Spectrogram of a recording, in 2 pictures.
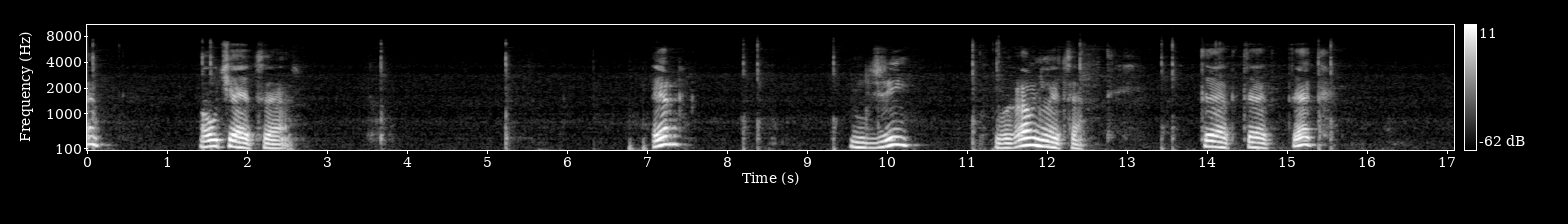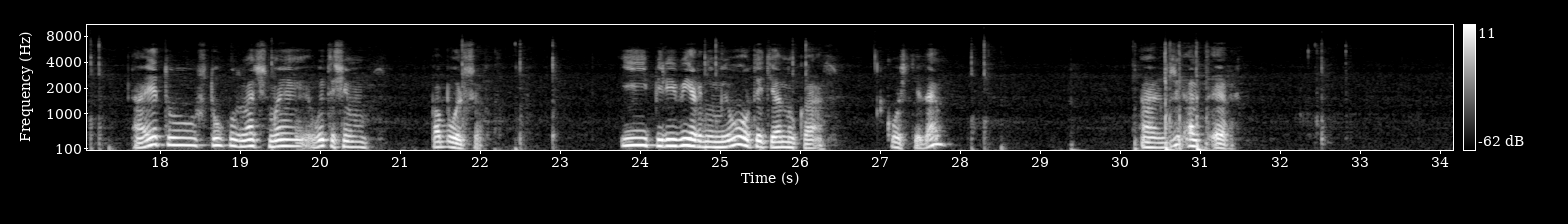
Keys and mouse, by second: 1.4 click, 3.8-5.5 middle drag, 6.9 r, 9.5-12.7 drag, 15.5 shift+click, 17.2 shift+click, 19.5-22.2 drag, 22.8 click, 22.8 middle click, 22.8 right click, 24.9 click, 26.1 shift+click, 28.2 shift+right click, 30.7 alt+g, 31.2 alt+r, 32.7-34.1 middle drag.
